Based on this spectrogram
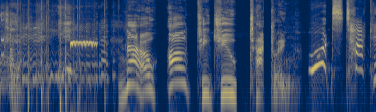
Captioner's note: blows whistle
